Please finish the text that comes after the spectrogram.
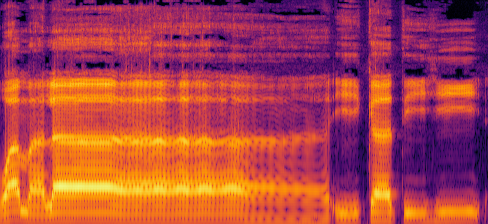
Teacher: Jadi mad wajib muttasil itu panjangnya itu 5 harakat atau kira-kira 5 ketukan.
